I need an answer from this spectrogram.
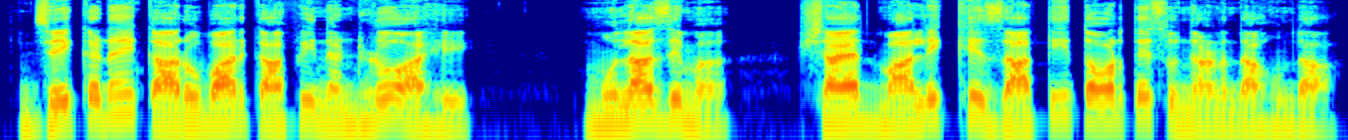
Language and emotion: Sindhi, neutral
